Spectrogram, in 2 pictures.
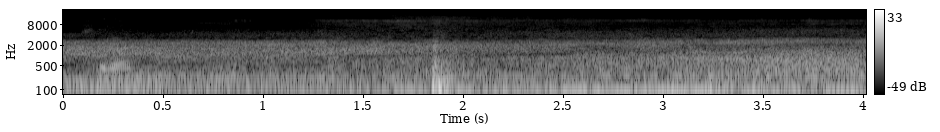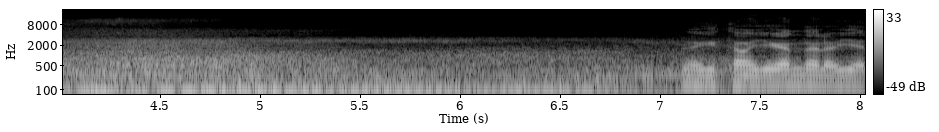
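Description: Traffic rumbles past on a nearby road.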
